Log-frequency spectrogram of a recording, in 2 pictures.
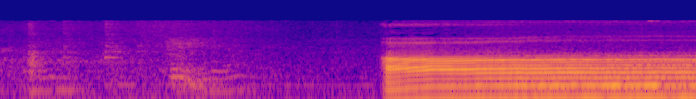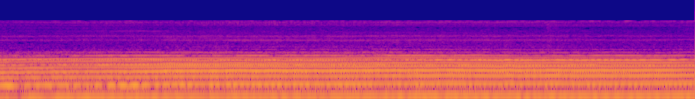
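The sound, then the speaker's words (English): Group chanting of Om during meditation: after a few quiet seconds, a single deep, resonant drone begins abruptly and holds loud and steady for several seconds, rich in overtones, without breaks. “This sound, this is one of the more peaceful sounds that you'll ever experience. So it's the sound of Om.”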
